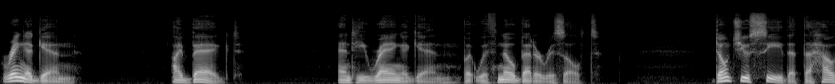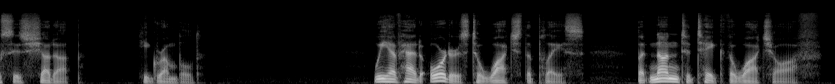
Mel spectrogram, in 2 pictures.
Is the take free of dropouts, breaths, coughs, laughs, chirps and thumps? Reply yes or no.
yes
